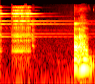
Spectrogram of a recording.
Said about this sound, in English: Hold on. I have to get the phone.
